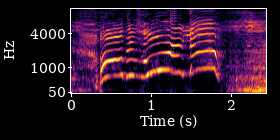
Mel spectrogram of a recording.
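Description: A very high-pitched voice giving several rising and falling squealing cries, which cut off sharply just before the end.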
